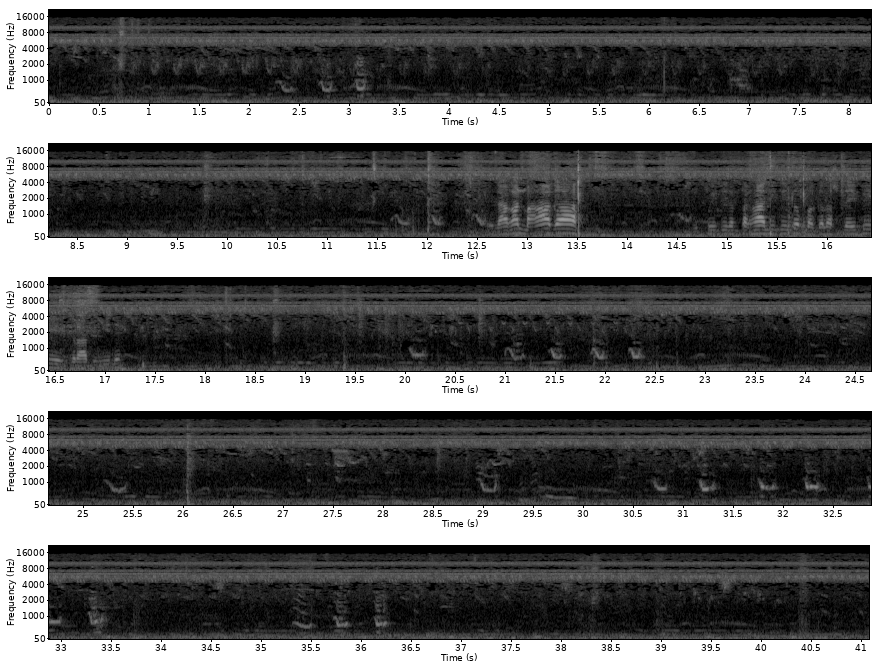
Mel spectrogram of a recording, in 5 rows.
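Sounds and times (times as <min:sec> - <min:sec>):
turkeys calling: 0:00.6 - 0:04.2, 0:10.3 - 0:24.4, 0:28.8 - 0:33.9, 0:35.2 - 0:36.6.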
